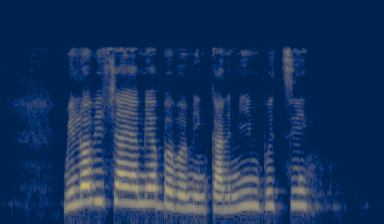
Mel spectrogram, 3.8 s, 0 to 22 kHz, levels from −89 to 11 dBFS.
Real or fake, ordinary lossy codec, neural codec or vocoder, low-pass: real; Opus, 32 kbps; none; 9.9 kHz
